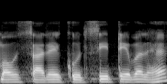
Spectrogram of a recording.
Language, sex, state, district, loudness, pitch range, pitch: Hindi, male, Jharkhand, Ranchi, -13 LUFS, 110-125 Hz, 115 Hz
